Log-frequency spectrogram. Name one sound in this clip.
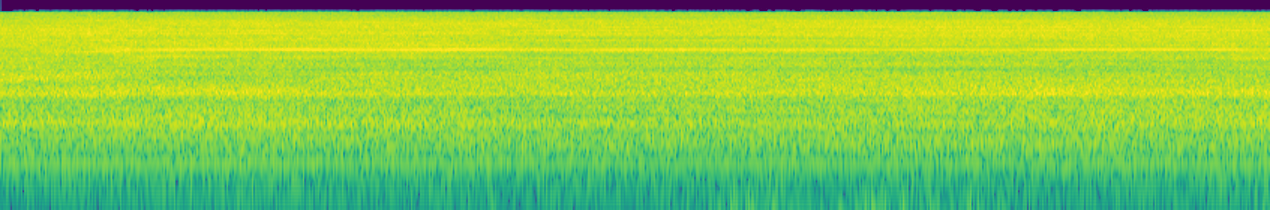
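A hair dryer blows with a steady, loud whirring hiss close by.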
